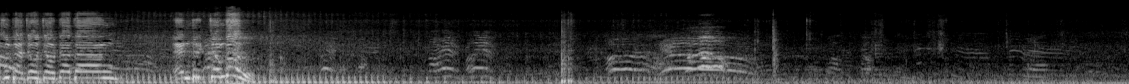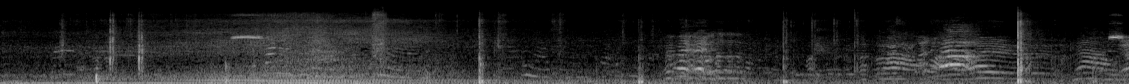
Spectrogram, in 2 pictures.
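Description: A volleyball is struck with sharp slaps of hands.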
